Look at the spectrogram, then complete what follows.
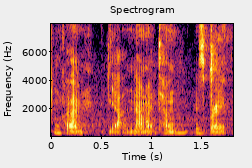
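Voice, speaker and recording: A woman in her twenties with a raspy, slightly hoarse voice, chatting casually on a livestream, filling her talk with "like". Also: fast, slight background noise. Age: 20s. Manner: chatty, lots of fillers like "like".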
